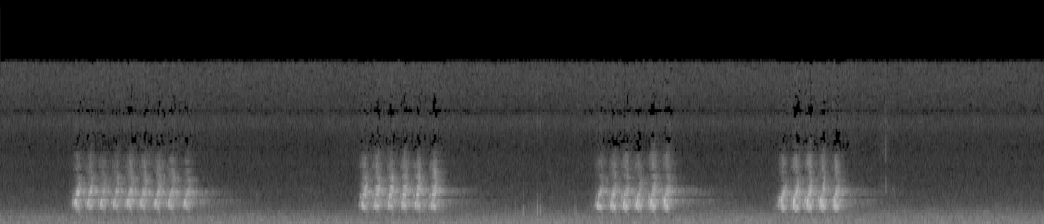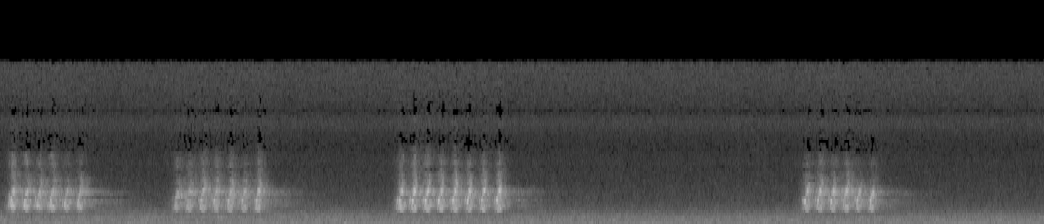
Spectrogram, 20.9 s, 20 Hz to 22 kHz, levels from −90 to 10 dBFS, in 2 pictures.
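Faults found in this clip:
No call or media quality findings to report for this recording of sounds.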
